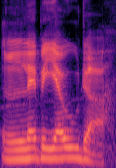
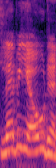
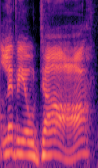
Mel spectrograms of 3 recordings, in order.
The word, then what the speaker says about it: Lebioda: And it's pronounced Lebioda. Wingardium Lebioda. It's Lebioda, not Lebiodar.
